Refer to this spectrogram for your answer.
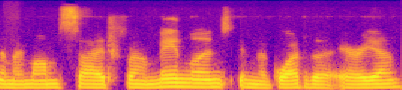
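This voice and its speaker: Speaking at a moderate pace with an American accent, a woman has a very deep, low voice with a dark, mellow tone. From California, US. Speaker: panelist, Portuguese-American community leader. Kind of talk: panel discussion introduction.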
